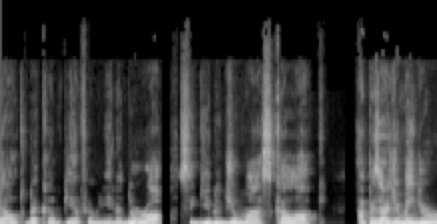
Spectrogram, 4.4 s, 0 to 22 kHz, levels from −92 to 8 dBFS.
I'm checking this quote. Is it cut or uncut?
uncut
